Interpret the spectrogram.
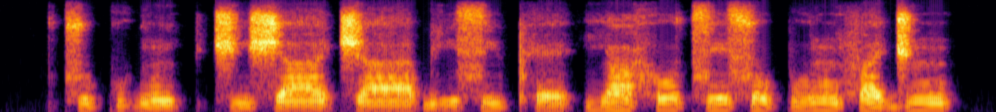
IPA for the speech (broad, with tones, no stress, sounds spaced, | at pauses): t͡s u˨ kʷ ɪ˦ ɡʷ ĩ˨ | t͡ʃ i˨ ʃ aː˨ t͡ʃ aː˨ ɓ i˨ s i˦ pʰ ɛ˨ | j ã˦ h o˦ t͡s e˦ s o˦ p u˦ ɾ ũ˦ f a˦ d͡ʒ ũ˦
